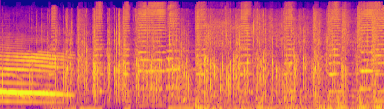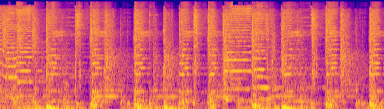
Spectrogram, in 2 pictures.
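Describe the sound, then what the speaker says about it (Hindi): Studio audience applause greets a guest on a Pakistani TV talk show, a dense patter of clapping mixed with loud music throughout. "आपकी भरपूर तालियों में सबीना खावर हयात।"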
